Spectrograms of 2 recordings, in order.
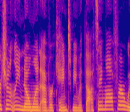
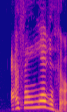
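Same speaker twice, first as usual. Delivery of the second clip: put-on Brooklyn accent, very high pitch; 10 semitones higher than usual. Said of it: "this Brooklyn accent".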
